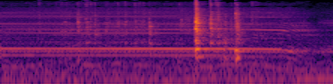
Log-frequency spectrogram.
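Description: DC electric motor of a battery-driven hydraulic pump running with a steady whine, which sags slightly in pitch and stops near the end. Two sharp metallic clicks come a third of a second apart just after the middle.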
